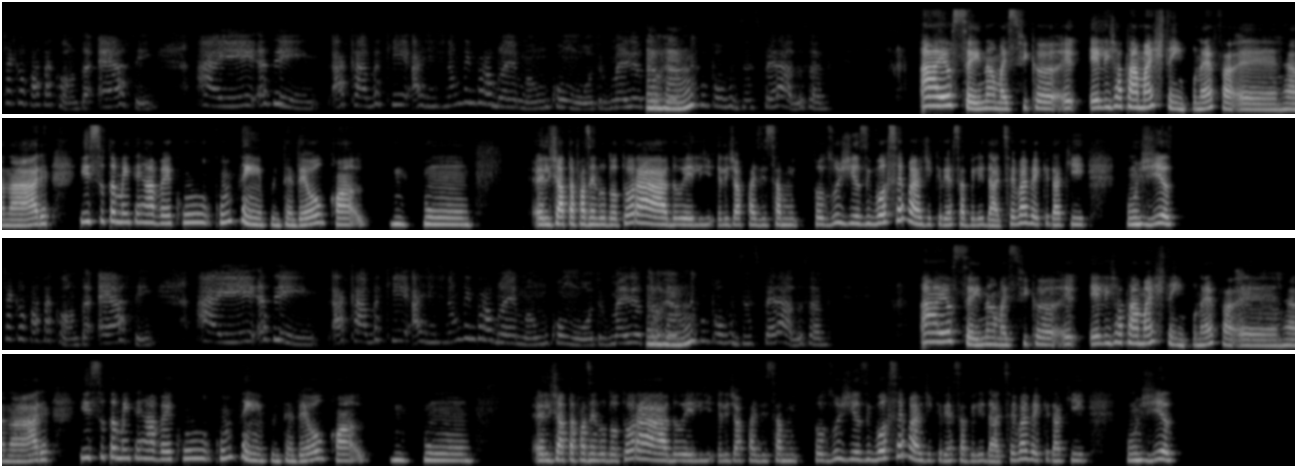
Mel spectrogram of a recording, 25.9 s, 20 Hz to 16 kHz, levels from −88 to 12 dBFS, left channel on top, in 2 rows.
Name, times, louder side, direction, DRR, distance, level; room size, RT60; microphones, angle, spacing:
voice 1, 0.0-8.3 12.3-13.4, right 2 dB, 5° right, 0.6 m, -52 dB
voice 2, 6.4-6.9 9.2-16.6 16.8-17.6 18.2-24.6, left 6 dB, 40° left, 0.3 m, -30 dB
2.8 x 2.1 x 2.7 m
head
